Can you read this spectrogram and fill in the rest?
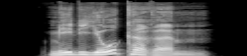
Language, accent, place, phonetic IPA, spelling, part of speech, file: German, Germany, Berlin, [ˌmeˈdi̯oːkəʁəm], mediokerem, adjective, De-mediokerem.ogg
- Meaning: strong dative masculine/neuter singular of medioker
